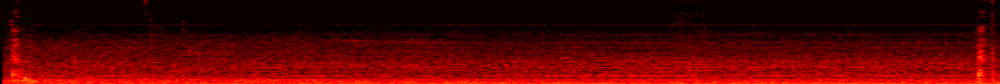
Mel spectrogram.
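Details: Faint, brief, sharp hiccups at irregular intervals over a steady low background rumble, recorded in a hurry during a bout of hiccups; hiccup sounds.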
